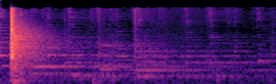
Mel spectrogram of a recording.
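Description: A single sharp wooden thunk, as a hardwood panel drops into place against its neighbour, trailing off over about half a second. Background music of plucked strings plays throughout.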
